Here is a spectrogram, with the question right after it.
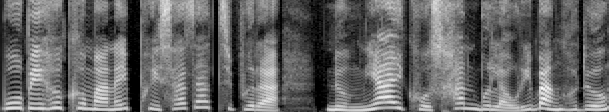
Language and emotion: Bodo, surprised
